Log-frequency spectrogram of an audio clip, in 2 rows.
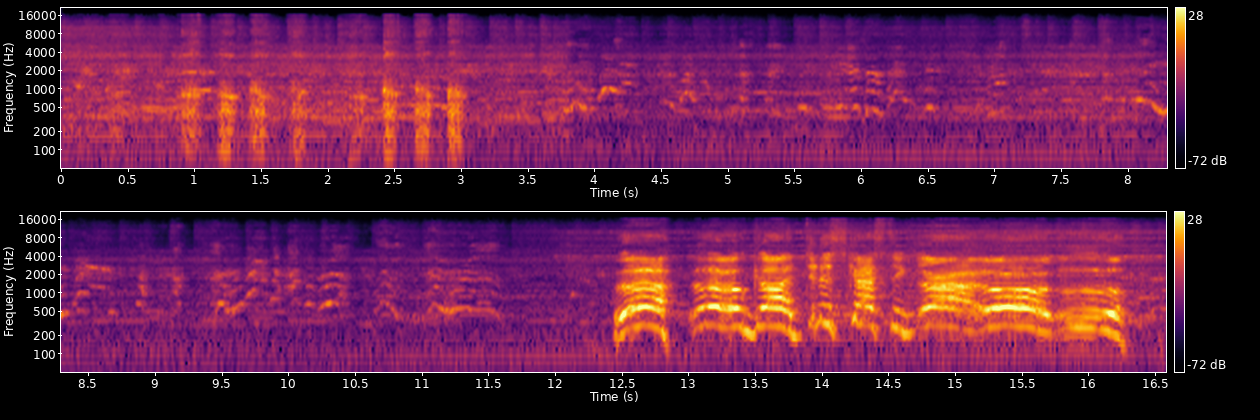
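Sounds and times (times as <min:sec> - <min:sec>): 
man imitating pig grunting, snorting and squealing: 0:00.0 - 0:03.1, 0:12.4 - 0:13.4, 0:14.8 - 0:16.3
speech: 0:13.6 - 0:16.4.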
